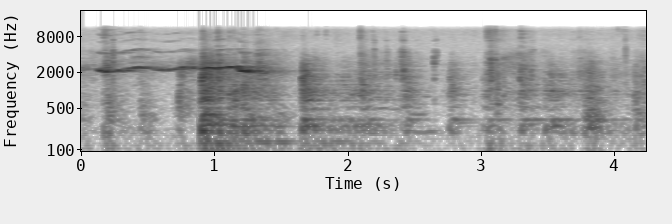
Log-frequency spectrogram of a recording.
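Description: A baby kitten mewing: one long, high, thin call that wavers slightly and lasts about a second and a half. A brief burst of handling or rustling noise, the loudest sound, comes about a second in, followed by faint scattered clicks.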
